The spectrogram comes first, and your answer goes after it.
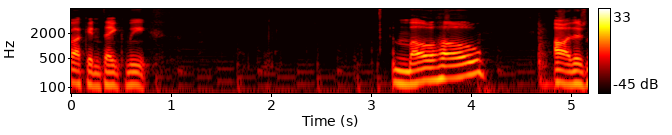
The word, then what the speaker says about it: mojo: and you should thank me moho oh there's not a chance in hell I'm ever gonna say moho uh if I ever ordered pork Mojo I'm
